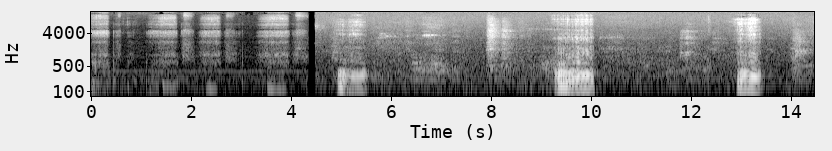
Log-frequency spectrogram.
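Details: Sleeping puppies snoring loudly without a care; after a quieter opening stretch, three deep, rasping snore bursts come roughly every four seconds, each lasting under a second, with soft breathing noise between them.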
